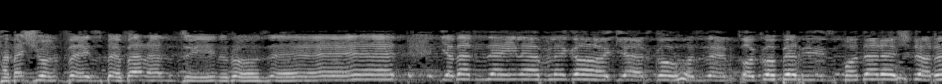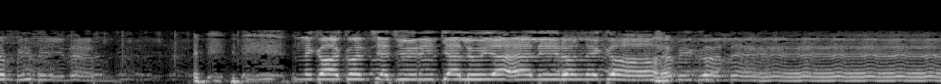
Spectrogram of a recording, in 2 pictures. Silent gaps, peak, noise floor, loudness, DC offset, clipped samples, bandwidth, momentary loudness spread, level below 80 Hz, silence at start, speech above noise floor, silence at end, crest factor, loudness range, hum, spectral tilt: none; 0 dBFS; -42 dBFS; -19 LUFS; under 0.1%; under 0.1%; 5.2 kHz; 12 LU; -50 dBFS; 0 s; 23 dB; 0 s; 20 dB; 7 LU; none; -10 dB/octave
